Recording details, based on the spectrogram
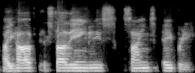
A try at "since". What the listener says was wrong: I have studied English since, no science, but since April.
